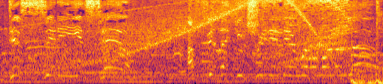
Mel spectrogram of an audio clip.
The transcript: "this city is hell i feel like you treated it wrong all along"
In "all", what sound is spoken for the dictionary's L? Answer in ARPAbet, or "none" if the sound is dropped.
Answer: N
